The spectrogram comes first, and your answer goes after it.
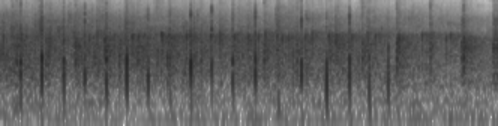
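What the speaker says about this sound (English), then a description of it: "Could we give Mrs. Harris a round of applause?" An audience at a middle school Veterans Day program applauds a veteran who served in the Air Force, steady dense clapping from many hands, fairly loud and continuous throughout.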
